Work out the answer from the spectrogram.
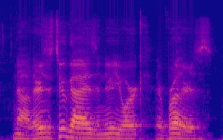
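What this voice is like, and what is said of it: Noticeable regional accent. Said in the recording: “Can you say all your stories in that accent, please? ... just keep the accent going ... That's my normal way of talking”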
